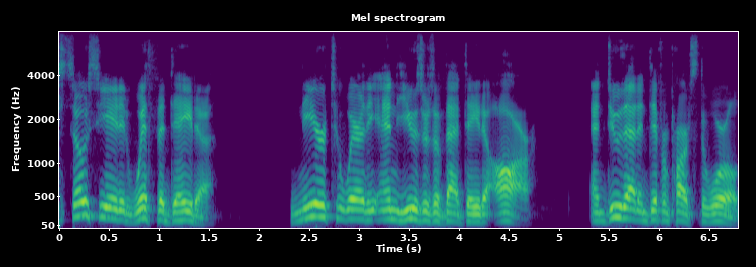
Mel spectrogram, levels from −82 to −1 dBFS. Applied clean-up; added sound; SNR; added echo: none; none; none; none.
